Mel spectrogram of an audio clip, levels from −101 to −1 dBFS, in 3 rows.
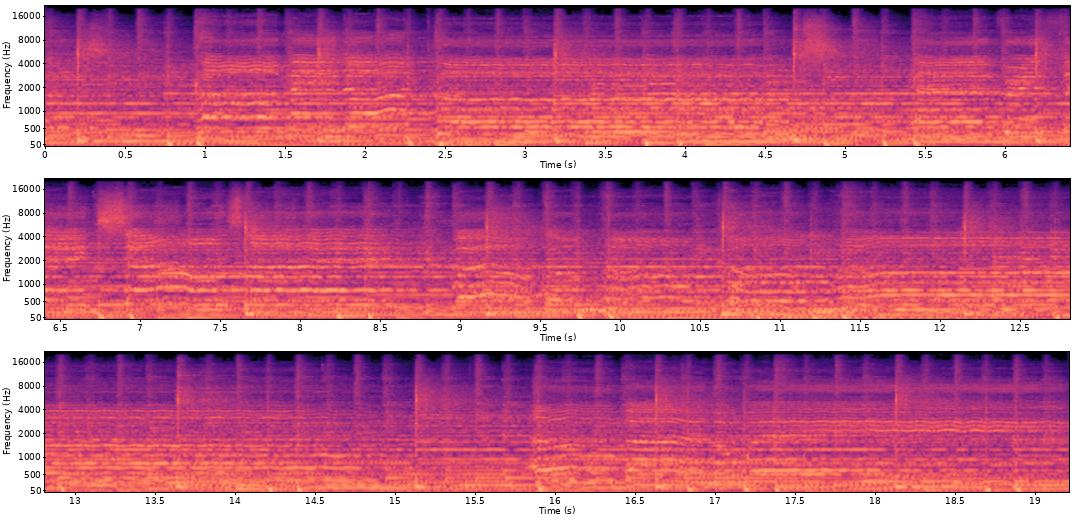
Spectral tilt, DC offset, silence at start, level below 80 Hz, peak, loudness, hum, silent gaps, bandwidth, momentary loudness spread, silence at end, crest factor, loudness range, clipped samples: -4.5 dB/octave; 0.5%; 0 s; -34 dBFS; -4 dBFS; -20 LUFS; none; none; over 20 kHz; 3 LU; 0 s; 16 dB; 2 LU; under 0.1%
